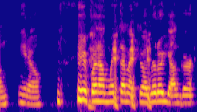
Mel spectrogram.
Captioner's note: laughing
